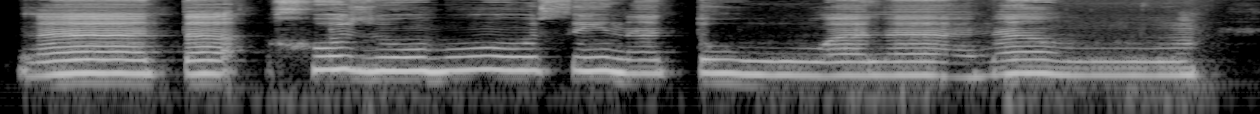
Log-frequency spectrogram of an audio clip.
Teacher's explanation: Ini ada waw bertasdid, jadi cara bacanya nggak boleh sinatu, jadi harus dimasukkan ke dalam huruf waw, sinatu gitu ya. Ada tasdid dan dimasukkan ke dalam huruf waw.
